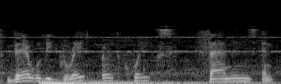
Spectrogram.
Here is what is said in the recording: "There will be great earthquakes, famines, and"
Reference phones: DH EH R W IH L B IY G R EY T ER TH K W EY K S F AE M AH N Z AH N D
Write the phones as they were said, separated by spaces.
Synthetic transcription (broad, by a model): DH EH R W IH L B IY G R EY T ER TH K W EY K S F AE M AH N Z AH N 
